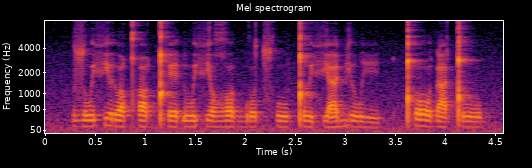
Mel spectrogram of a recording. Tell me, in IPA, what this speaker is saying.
z u fʲ ɯ ɾ u qʰ o ǃʰ e ɗ u fʲ ɤ ʁʷ ɤ ɡ͡b o t͡sʰ u ǃ ɯ fʲ a bʲ ɯ w i | ǃʰ o ɗ a ǃ u

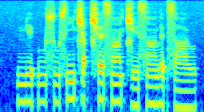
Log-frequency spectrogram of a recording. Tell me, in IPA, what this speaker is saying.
ɲ e˨ ʔ u˨ sʰ u˨ s ĩ˦ t͡ɕ ä˦ ʔ t͡ɕʰ ɛ˦˨ s ã˦ t͡ɕ e˨ sʰ ã˦ l ɛ˦ ʔ s a˨ ʊ̯

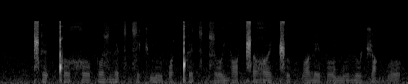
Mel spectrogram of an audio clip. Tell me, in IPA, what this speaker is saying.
ǁ ɘ ʔ ǃ o x o p o z ð ɘ t͡s d͡z e t͡ʃ m u ɓ ɔ ǃ ɘ t͡s d͡z o j ɔ ǁ ə ʁʷ e ǁ u ɡ͡b ɔ ð e p o m u ð u t͡ʃ ɒ ɡ͡b o

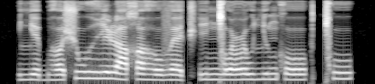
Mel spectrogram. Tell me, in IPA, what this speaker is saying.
ʎ e˨ bʱ ʌ˨ ʃ u˦ ɦ i˦ ɭ a˧ χ ʌ˧ ɦ o˨ v ɛ˨ t͡ʃʼ i˧ ŋ͡ǀ o˧ ʕ u˧ ʎ ɯ˦ ŋ x o˦ | ǀʰ u˦

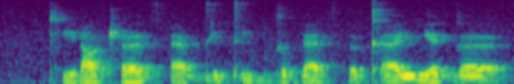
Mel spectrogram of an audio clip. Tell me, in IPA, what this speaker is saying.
cʰ i ɾ ɑ ʈʰ ɜ t͡sʼ æ b d i tʼ i b ɡ ə b ɾ æ t͡sʼ ə kʼ æ ɲ ɛ ɡ ɜ

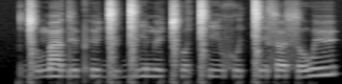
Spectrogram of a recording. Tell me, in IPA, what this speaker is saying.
ɡ͡ǀ ʊ m a d y pʰ y ɡ͡ǀ i ɡ͡ǀ i m y ǀʰ ʊ ǀʰ i xʷ i ǀ i s œ s ʊ w y

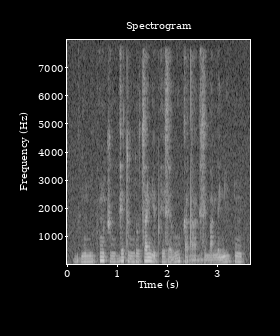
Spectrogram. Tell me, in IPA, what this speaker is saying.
b ɪ˨ ɡ ũ˨ m i˨ pʰ ũ˦ t͡ʃ uː˨ ɡ e˦ t uː˨ ɾ ʊ˨ t͡s a˦ ɲ e˨ pʰ e˨ z ɛ˨ β uː˦ k a˨ d aː˨ ɡ ɪ˨ z ɪ˨ m a˨ ŋ ɛ˨ ɲ iː˦ kʷ ũ˦

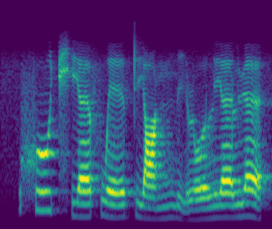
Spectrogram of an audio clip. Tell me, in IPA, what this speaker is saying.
x u˥ t͡ɕʰ j ɛ˧˥ f w e˧˥ ɪ̯ t̪ j ɑ˧˥ ŋ n̪ ḭ˨˩ ɻ o˦ ʊ̯ l j ɛ˥ l ɥ ɛ˥˩

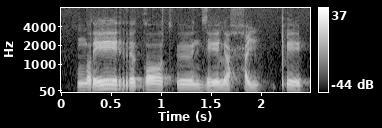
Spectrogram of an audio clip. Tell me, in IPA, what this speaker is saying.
ŋ ɔ ɾ eː r ə ɡ ɔː t͡sʼ øː n z e l ə ħ i | pʼ e

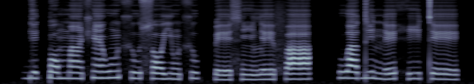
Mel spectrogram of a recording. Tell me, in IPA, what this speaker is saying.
ɡ e˧ k͡p ɔ˧ m ã˧ ʃ ɛ̃˦ w ũ˦ ʃ u˧ s ɔ˧ j ũ˨ ʃ u˧ k͡p e˨ s ĩ˨ l e˧ f a˦ | w a˦ d i˦˨ n e˨˦ h i˦ t e˦˨

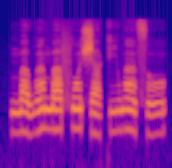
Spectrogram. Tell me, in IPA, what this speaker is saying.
m a˨ w ã˨˦ m a˧ f ɔ̃˧ ʃ a˨ k i˨˦ w ã˦˨ s ɔ̃˨˦

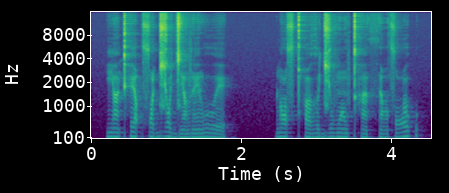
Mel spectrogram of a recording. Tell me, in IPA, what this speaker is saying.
j ã kʰ e ʔ sˤ o d͡ʑ ɔ d͡ʑ ã v ɾ ẽ β u e̯ | ɳ ɔ sˤ qʰ o ɣ ʊ d͡ʑ u v ɔ̃ v kʰ ã θ ẽ sˤ u ʔ

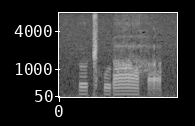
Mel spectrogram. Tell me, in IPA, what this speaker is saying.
ɵ ǁʰ u ɽ aː h a̰

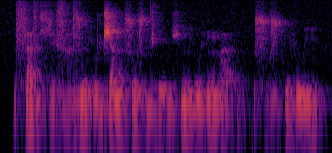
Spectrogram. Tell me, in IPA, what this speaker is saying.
s a˧ z ç ɛ̤˨ z a̤˨˦ z w e̤˨ u̯ d͡ʒ a˧ ŋ s u˧ z d e̤˨ w o̤˨˦ ç m i˧ w ɛ̤˦ ŋ m a˨ θ | s o̤˨ z f w ɛ̤˧ w i˨˦

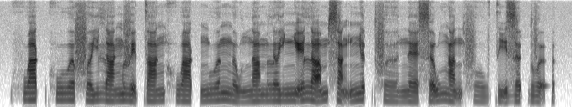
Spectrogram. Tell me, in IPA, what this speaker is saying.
h w a˦˥ k̚ h w u˧ ə̯ f ə˨˦ j l a˨˦ ŋ v ḛ˧˨ t̪ a˨˦ ŋ h w a˨˩ k̚ ŋ u˨˦ ə̯ ŋ ə˧˩ w n a˧ m l ə˧ j ɲ ḛ˧˥ l a̰˧˥ m s a̰˧˨ ŋ ɲ ə˦˥ t̚ f ə̤ː˨˩ n ɛ˧˩ s ə̰˧˥ w ŋ a̰˧˨ n f o̤˨˩ w t̪ ḭ˧˨ z ə˦˥ t̚ v ə̰ː˧˨ ʔ

